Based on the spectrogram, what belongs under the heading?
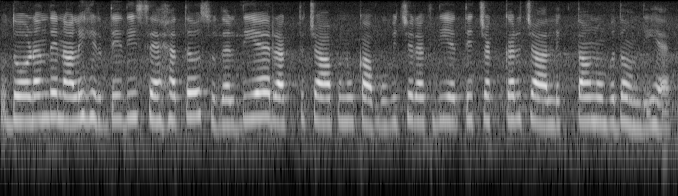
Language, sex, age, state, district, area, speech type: Punjabi, female, 30-45, Punjab, Barnala, rural, spontaneous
